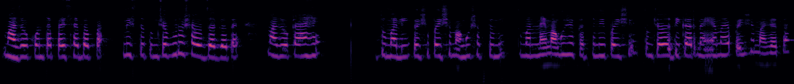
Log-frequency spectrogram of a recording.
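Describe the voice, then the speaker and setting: A woman plays a sly, whiny young wife in a cartoon, her high voice edged with gravel as she pleads and wheedles. She rattles her lines off at a brisk clip. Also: level tone. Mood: wheedling. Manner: wheedling, fake-tearful pleading. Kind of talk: cartoon voice acting.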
